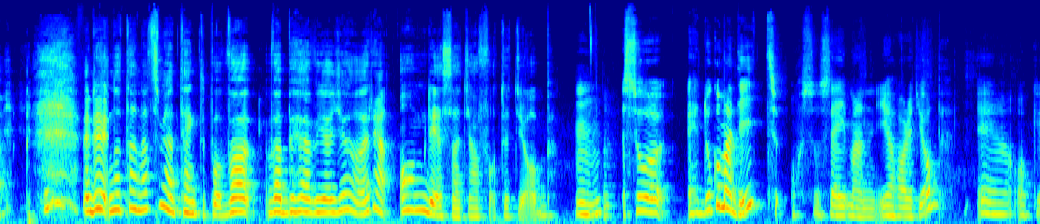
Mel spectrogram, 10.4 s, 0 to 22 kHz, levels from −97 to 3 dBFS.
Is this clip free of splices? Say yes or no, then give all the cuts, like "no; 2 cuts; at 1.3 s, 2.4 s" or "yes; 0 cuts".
no; 3 cuts; at 1.1 s, 6.0 s, 7.9 s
